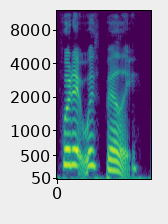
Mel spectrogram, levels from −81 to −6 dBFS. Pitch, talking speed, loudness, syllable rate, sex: 265 Hz, 255 wpm, -18 LUFS, 5.8 syllables/s, female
